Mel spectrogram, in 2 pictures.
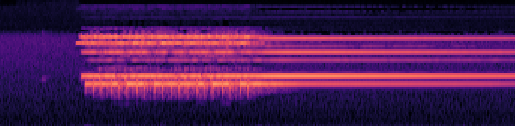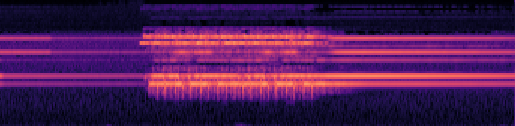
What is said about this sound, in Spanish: al poco rato suena el teléfono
